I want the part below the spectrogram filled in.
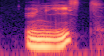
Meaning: list
- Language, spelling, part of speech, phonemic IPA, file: French, liste, noun, /list/, Fr-liste.ogg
